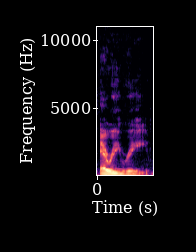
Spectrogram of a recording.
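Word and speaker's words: Eryri: is called I looked up in the Welsh pronunciation it's ariri which is just their word for Eerie which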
